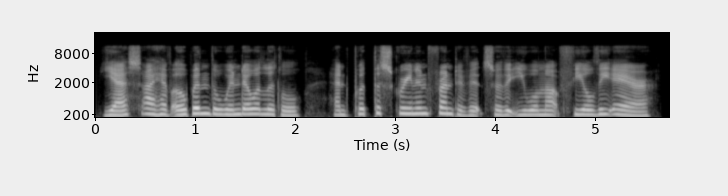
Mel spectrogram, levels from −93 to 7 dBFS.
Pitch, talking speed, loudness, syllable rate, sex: 215 Hz, 250 wpm, -20 LUFS, 5.4 syllables/s, female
